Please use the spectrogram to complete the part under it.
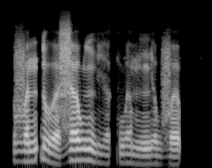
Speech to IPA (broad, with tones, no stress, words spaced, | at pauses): və˨˦nɗu˧˩ə̯ zə˧wŋi̤˨˩ə̯kwə̤˨˩m ɲə̤˨˩wvə˨˩p̚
